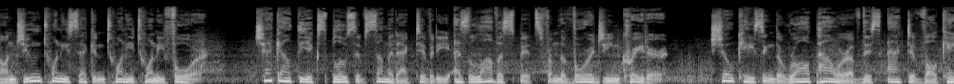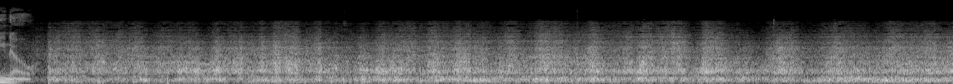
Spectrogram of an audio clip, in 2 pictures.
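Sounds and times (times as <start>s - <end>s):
volcanic eruption rushing and crackling: 0.0s - 19.0s.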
